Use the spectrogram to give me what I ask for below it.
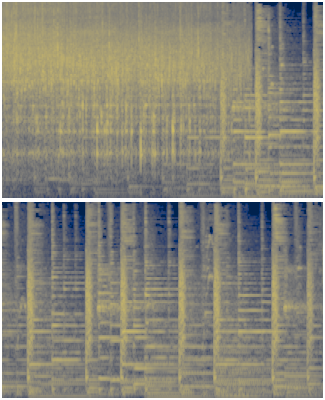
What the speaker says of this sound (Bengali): গরম মশলার সাথে বাটা পেঁয়াজটা আগে ভাজা হতে থাক।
